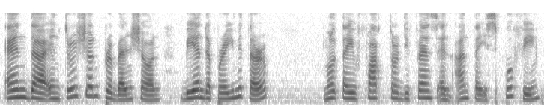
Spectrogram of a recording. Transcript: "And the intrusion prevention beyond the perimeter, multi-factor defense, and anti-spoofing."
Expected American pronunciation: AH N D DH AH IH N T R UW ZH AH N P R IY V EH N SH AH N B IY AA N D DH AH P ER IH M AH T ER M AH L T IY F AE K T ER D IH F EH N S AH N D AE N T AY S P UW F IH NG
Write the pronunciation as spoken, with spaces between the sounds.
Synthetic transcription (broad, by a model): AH N D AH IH N T R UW SH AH N P R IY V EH N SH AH N B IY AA N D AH P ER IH M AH T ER M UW L T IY F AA K T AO D IH F EH N S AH N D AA N T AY S P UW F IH NG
